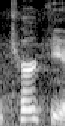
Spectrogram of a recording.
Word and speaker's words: turkey: Turkey, use the sound like burger. Turkey. Plus a long E sound like green beans.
